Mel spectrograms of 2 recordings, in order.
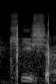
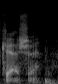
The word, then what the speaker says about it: Kesha: dance to Kesha's tiktock Kesha it's Kesha Kesha thank you it's a k dollar sign we should say Ed's over 30 so like can't pronounce casha I thought for the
